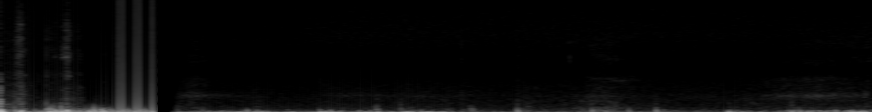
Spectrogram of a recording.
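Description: A hiker's footsteps and scuffs on loose rock and boulders, a run of faint irregular knocks over a low wind rumble on the microphone. Just before a second in, the sound drops out completely for an instant where the recording is cut.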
